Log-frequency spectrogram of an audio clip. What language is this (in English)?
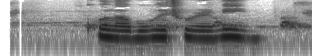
Chinese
